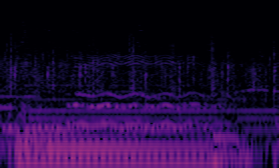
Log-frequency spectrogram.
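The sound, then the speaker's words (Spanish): Congregation clapping during a church service, scattered claps blended beneath sustained, droning keyboard-like musical notes that continue throughout and soften near the end. “Celebre. Celebre con un aplauso.”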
